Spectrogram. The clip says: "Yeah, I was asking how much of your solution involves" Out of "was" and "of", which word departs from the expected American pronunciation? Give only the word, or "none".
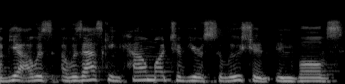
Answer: none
